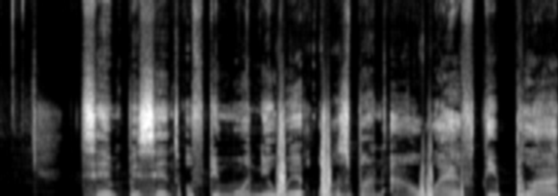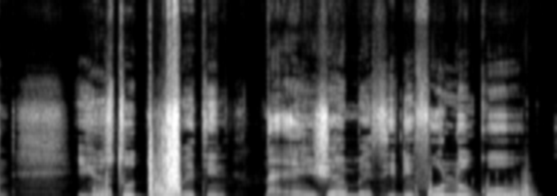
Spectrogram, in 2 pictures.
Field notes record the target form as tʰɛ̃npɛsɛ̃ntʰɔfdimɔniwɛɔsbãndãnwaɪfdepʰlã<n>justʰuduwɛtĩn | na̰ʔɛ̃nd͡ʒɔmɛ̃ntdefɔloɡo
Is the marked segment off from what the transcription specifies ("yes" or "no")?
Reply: no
